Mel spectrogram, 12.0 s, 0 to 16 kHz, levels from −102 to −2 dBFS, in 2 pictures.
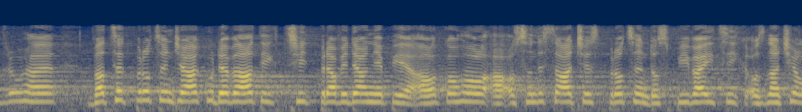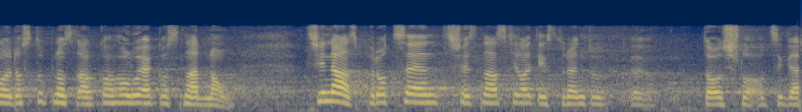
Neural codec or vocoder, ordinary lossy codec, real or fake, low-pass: none; AAC, 96 kbps; real; 7.2 kHz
